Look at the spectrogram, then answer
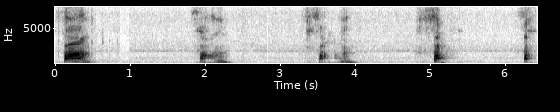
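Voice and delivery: fang said high, rising, dipping, falling; tone drill. Shown as a demonstration. Teacher drilling the tones of the phonetic part fang. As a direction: run fang through the four tones. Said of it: "This fang is re".

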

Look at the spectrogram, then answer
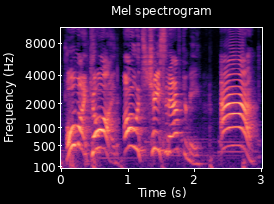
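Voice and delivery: loud, high panicked yelling. Real, not acted. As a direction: yell as something chases you. Being chased by monster.

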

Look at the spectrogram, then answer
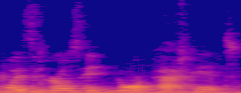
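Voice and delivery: plain reading voice

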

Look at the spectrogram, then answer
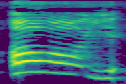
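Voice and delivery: اي held long like the English letter I; long letter-name sound. Shown as a demonstration. Teacher demonstrating the long sound of I, drawn out. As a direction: stretch اي into a long "eye". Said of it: "يعني كأن باسمه كده".

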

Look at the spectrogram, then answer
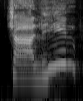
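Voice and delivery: high, very loud shocked cry; stunned loud outcry. Acted. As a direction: jump up crying out the name. Willi shocked hearing the name.

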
